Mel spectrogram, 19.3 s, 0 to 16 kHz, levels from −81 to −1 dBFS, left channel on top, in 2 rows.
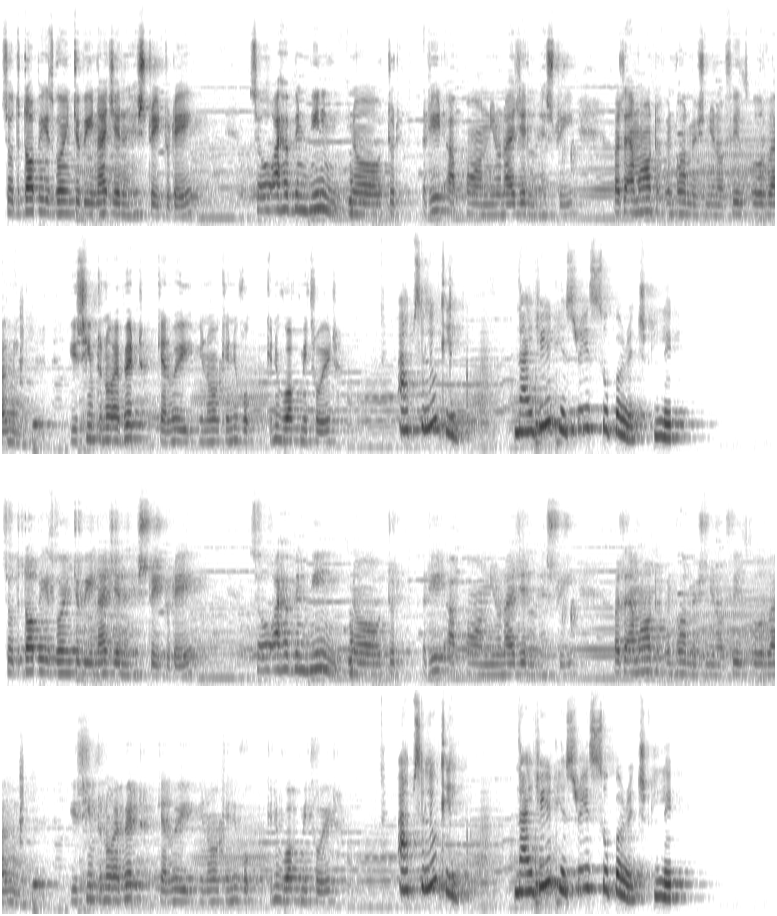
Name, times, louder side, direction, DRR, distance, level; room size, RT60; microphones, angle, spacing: voice 1, 0.0-2.4 3.1-5.0 5.3-10.0 10.5-13.9, left 4 dB, 70° left, 10 dB, 2.2 m, -35 dB
sound 1, 0.9-17.0, left 1 dB, 10° left, 2.6 m, -50 dB
voice 2, 14.6-15.4 16.1-18.0, right 1 dB, 20° right, 11 dB, 1.4 m, -30 dB
26.0 x 22.0 x 8.8 m, 0.69 s
head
